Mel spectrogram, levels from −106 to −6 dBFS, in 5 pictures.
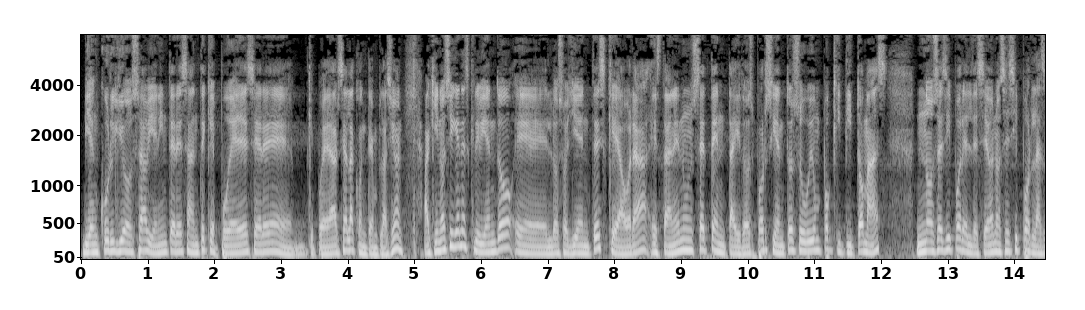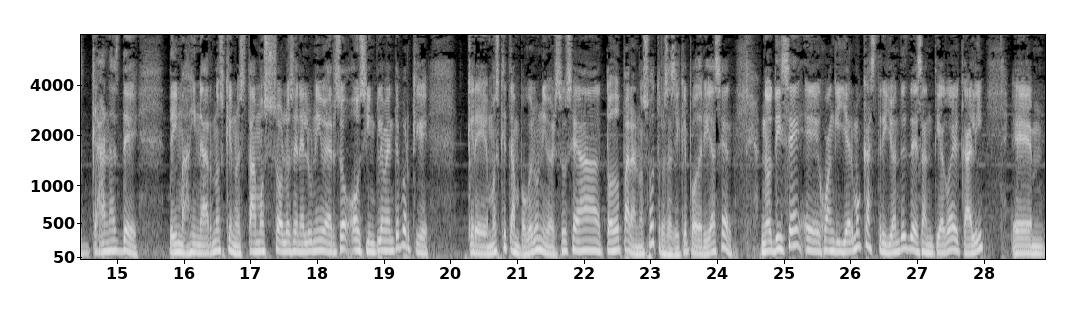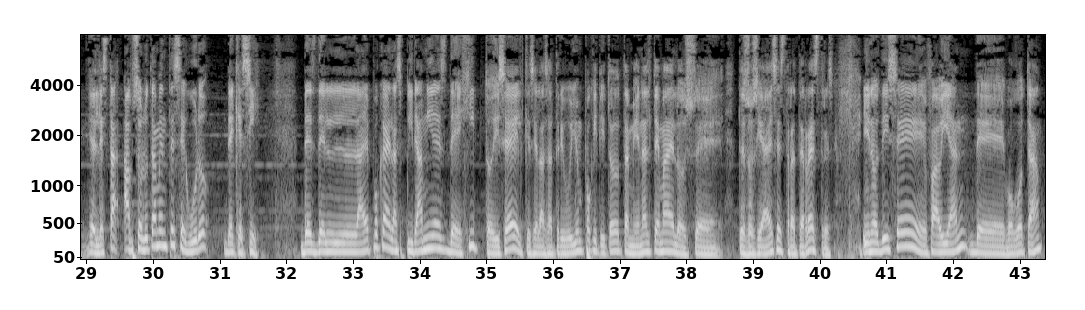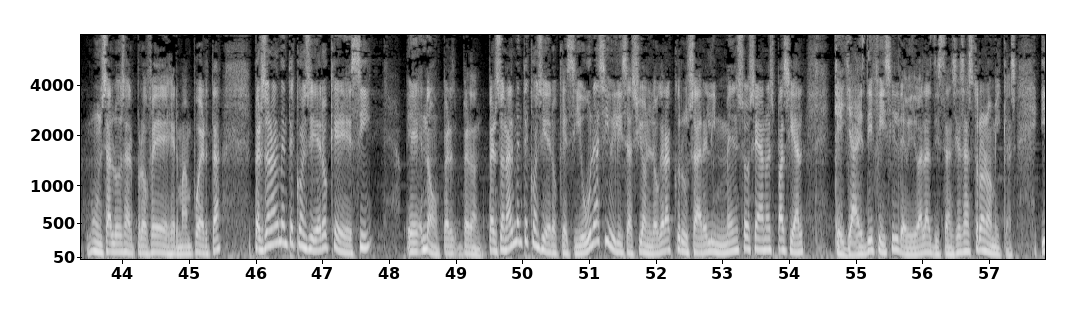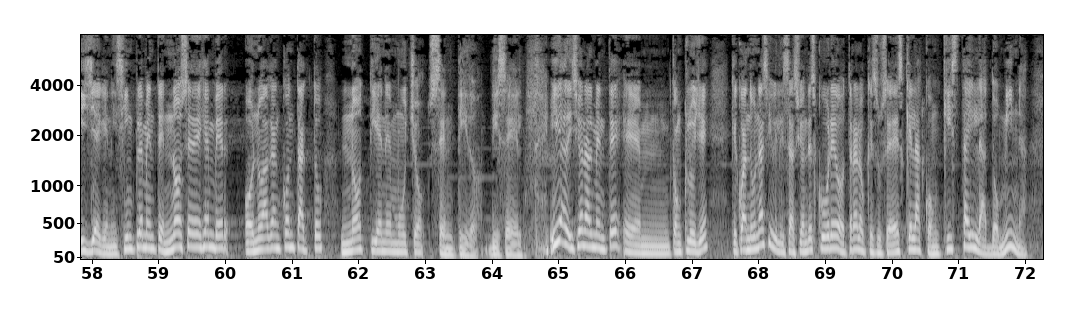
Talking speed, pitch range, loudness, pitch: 160 wpm, 100-145 Hz, -24 LUFS, 120 Hz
